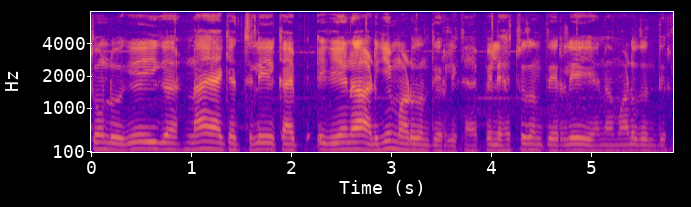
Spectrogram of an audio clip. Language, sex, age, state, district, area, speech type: Kannada, male, 30-45, Karnataka, Gadag, rural, spontaneous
